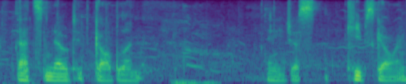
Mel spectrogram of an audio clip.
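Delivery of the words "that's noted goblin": muttered whisper, much quieter and lower. A man marching out past someone who bids him bye, whispering under his breath. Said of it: "He whispers under his breath".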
